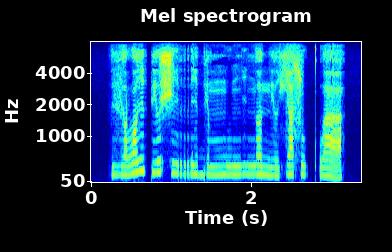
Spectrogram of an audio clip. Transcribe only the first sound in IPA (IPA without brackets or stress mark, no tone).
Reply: vʲ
